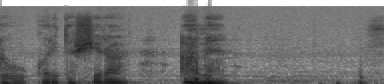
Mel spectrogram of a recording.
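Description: A man speaks loudly through a microphone in an echoing room.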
